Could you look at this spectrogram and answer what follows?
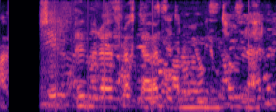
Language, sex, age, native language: Icelandic, female, 12, Icelandic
